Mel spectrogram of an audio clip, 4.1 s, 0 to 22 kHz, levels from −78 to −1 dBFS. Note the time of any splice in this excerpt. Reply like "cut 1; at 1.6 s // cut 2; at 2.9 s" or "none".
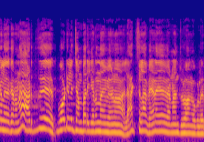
none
